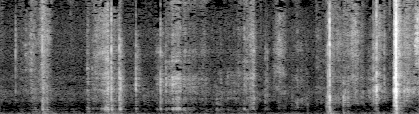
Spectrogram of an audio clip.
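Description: Oracle cards being drawn from a deck and laid on a table: a few faint clicks and rustles, with a sharper snap just before the end.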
